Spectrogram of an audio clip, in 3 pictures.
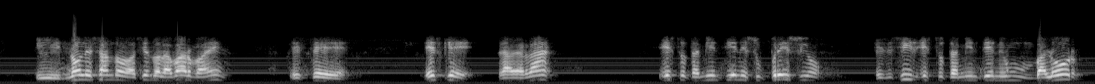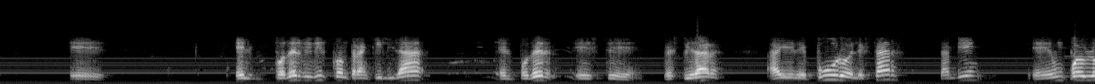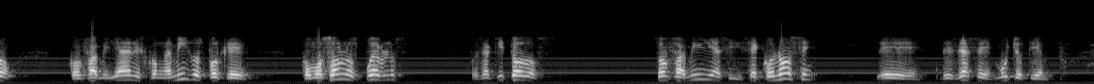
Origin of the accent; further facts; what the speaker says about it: Tepetitán, Tabasco, Mexico; mi pueblo todavía es más chico, porque Granados es cabecera municipal, mi pueblo pertenece al municipio de Macuspana, mi pueblo se llama Tepetitán, en el estado de Tabasco.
